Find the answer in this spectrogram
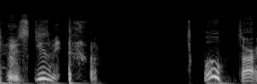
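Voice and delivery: sputtering, coughing, choked speech. Reading out a listener's market question, the speaker breaks off choking on a drink. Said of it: "choking on my drink here".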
